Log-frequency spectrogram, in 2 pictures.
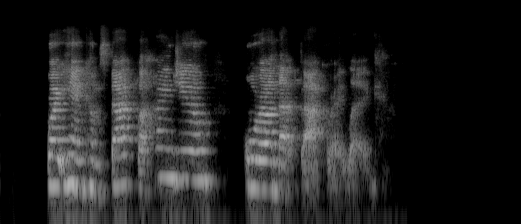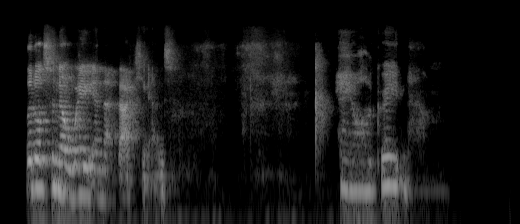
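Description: A woman gives instructions with animation, heard through an online call.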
